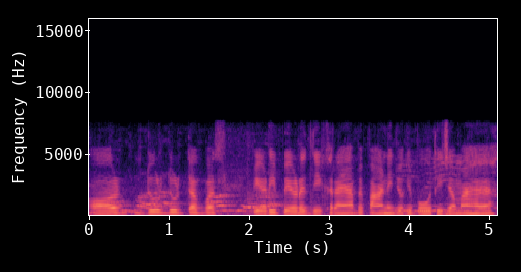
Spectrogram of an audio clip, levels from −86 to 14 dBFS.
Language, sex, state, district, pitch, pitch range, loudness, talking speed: Hindi, female, Chhattisgarh, Rajnandgaon, 215 Hz, 210-235 Hz, -18 LUFS, 225 wpm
